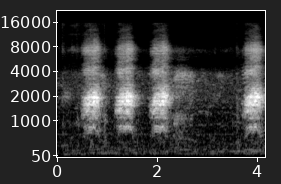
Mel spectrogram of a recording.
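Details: Black francolin breeding call: four harsh, grating notes, the first three evenly spaced about 0.7 seconds apart, then a pause before a fourth; faint background hiss.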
